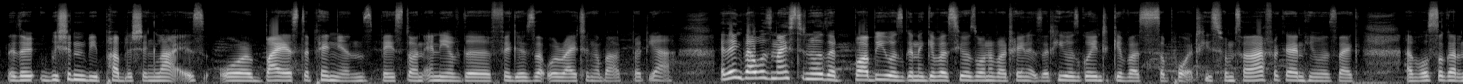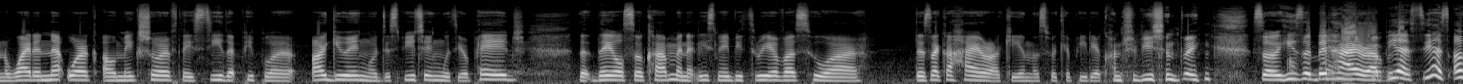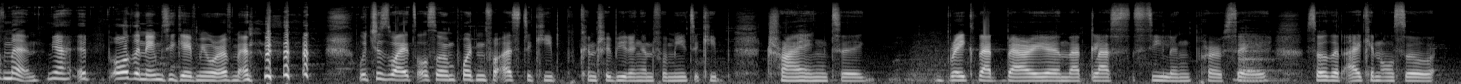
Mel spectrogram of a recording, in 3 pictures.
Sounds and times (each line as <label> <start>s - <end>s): conversation 0.0s - 43.7s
